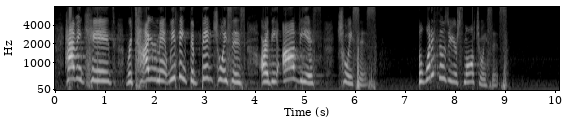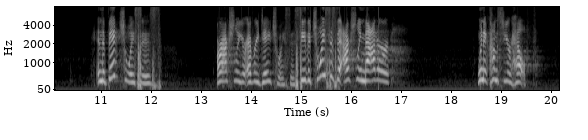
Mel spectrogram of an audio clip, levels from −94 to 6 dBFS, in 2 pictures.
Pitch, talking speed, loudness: 310 Hz, 120 wpm, -29 LUFS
